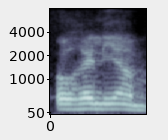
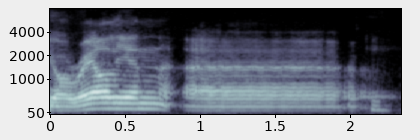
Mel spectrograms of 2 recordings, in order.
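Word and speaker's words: Aurélien: brutally no problem so my name is uh oh hey Leon that's the French pronunciation from France and you can call me or alien I was trained as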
